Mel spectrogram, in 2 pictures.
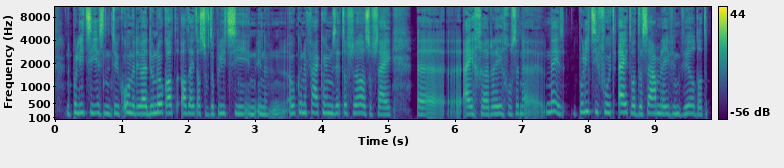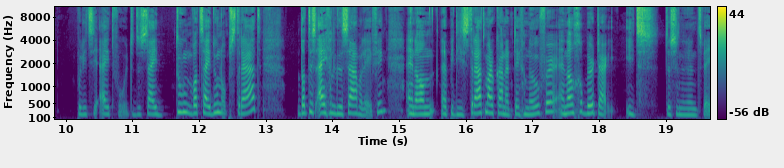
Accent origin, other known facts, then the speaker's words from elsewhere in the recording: Maasluis, South Holland, Netherlands; In Maasluis, ik kom dan uit Maasluis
